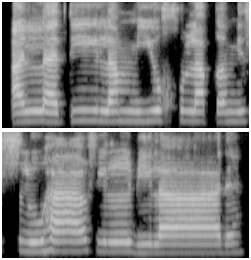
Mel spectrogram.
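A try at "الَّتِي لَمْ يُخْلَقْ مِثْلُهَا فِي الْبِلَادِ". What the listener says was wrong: Qafnya tebalkan lagi untuk kokolah di huruf qaf. Laqo. Laqo. Laqo. Ya, nanti dilatih ya arah suaranya untuk al-jauhnya.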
